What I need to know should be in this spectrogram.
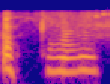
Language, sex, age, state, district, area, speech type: Hindi, female, 18-30, Rajasthan, Bharatpur, rural, conversation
